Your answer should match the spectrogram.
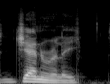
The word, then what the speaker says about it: generally: So not generally, but generally. So absolute and generally, they're both stressed on the first syllable.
